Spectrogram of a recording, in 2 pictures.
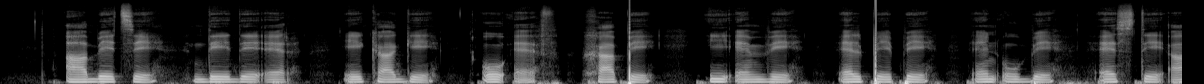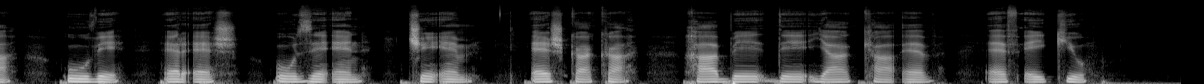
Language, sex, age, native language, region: Slovenian, male, 18-29, Slovenian, Central Slovenia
